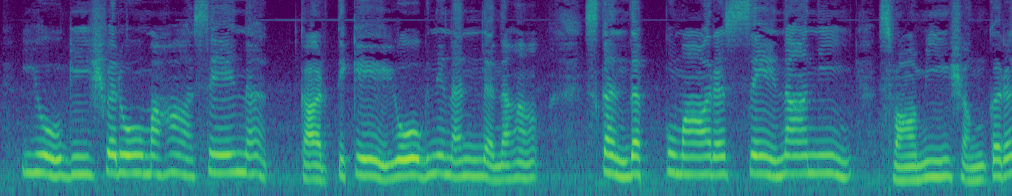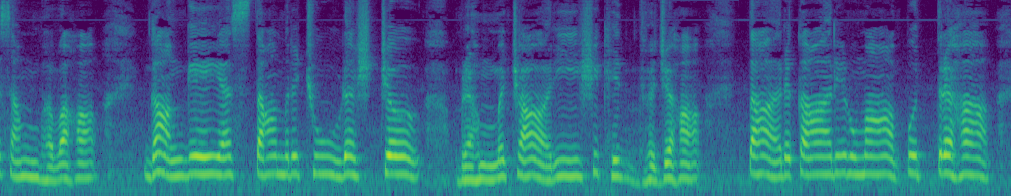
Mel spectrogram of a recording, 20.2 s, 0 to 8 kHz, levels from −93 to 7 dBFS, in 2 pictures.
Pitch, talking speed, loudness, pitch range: 220 Hz, 35 wpm, -17 LUFS, 195-235 Hz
